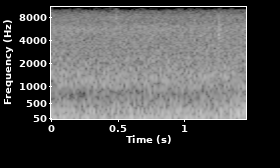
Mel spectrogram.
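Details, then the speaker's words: 2015 Toyota with code P0705, no crank no start, caused by the selector switch: steady low rumble at idle, even and smooth with no knocks, misses or stumbles; normal idle. "अल्हम्दुलिल्लाह गाड़ी भी जो है start हो गई है सिर्फ lateral सच का मसला था और उसके अलावा जो है कोई भी मसला नहीं"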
